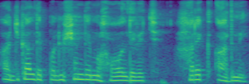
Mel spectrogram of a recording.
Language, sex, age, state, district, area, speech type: Punjabi, male, 45-60, Punjab, Ludhiana, urban, spontaneous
